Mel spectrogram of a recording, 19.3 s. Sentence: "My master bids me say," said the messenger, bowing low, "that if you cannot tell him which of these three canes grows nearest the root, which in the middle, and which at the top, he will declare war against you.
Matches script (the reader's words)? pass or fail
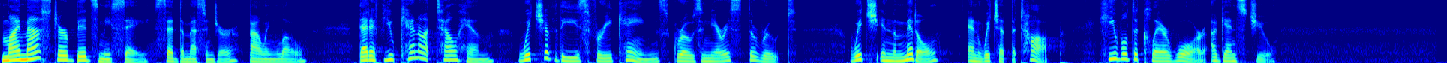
fail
